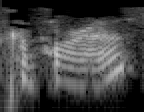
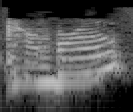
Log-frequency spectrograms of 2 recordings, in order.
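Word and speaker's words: kapparos: Well, there are several pronunciations. We tend to stick to the pronunciation of caporos, but you might hear others refer to it as caparos or caporos. So you'll hear several incarnations depending on who you speak with, but we tend to just say caporos.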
